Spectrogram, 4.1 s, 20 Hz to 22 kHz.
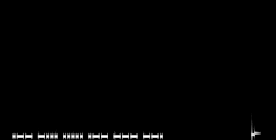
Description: Morse code, heard as a keyed tone, about 38 wpm, 700 Hz. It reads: WB5WOG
